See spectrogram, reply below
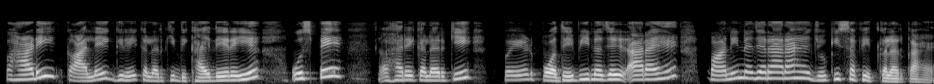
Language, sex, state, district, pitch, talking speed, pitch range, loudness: Hindi, female, Bihar, East Champaran, 225 Hz, 195 wpm, 190-275 Hz, -15 LUFS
